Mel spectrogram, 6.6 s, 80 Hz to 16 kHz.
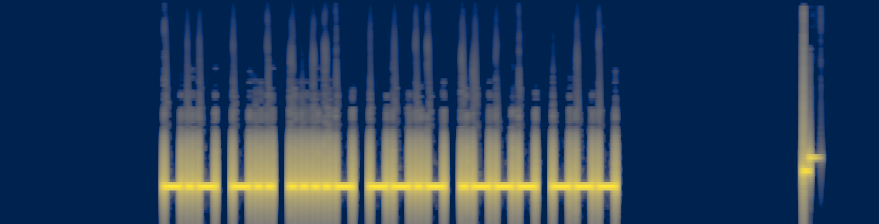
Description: Morse code, heard as a keyed tone, about 28 wpm, 700 Hz. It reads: KD4QJO
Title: USA Call Signs Repeated 2x 28wpm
